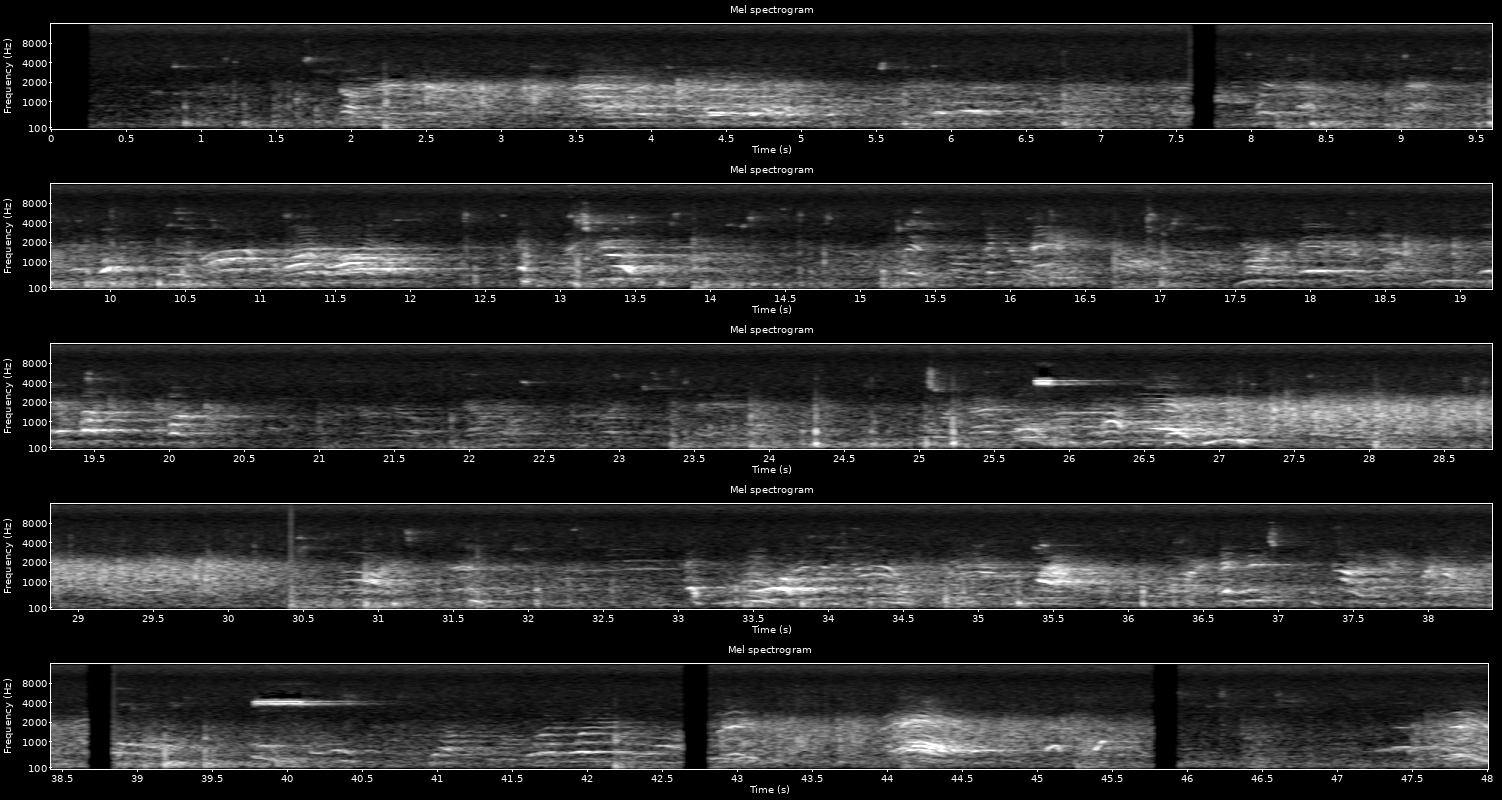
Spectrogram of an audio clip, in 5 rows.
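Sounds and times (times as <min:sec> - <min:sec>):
sneakers squeaking: 0:00.7 - 0:02.5, 0:05.0 - 0:18.3, 0:19.3 - 0:26.5, 0:30.4 - 0:40.8, 0:44.4 - 0:48.0
basketball bouncing: 0:08.1 - 0:10.7, 0:12.5 - 0:15.4, 0:23.2 - 0:25.4, 0:28.0 - 0:28.3, 0:30.4 - 0:32.3
people shouting: 0:47.4 - 0:48.0.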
